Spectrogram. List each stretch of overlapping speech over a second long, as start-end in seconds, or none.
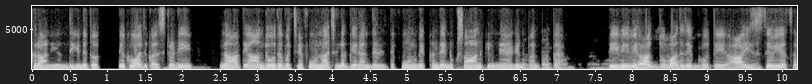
7.7-8.9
